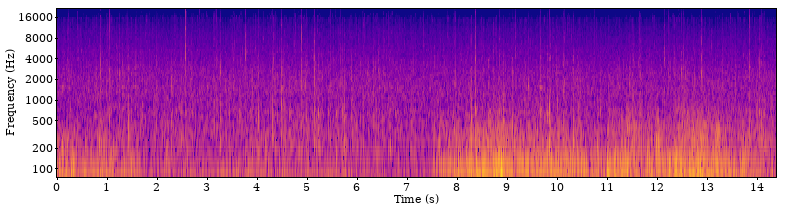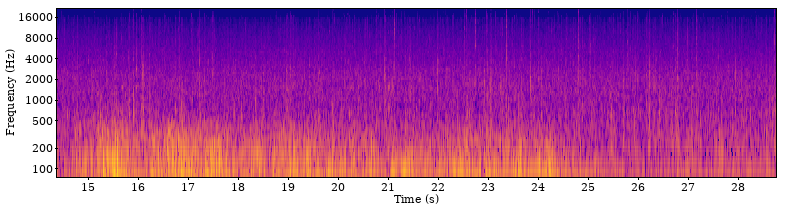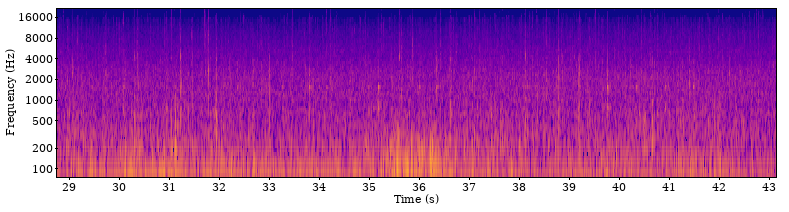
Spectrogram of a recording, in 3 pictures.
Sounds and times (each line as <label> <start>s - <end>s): Rain 0.0s - 43.1s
